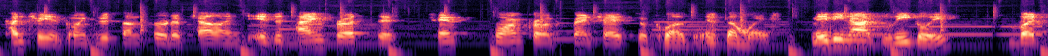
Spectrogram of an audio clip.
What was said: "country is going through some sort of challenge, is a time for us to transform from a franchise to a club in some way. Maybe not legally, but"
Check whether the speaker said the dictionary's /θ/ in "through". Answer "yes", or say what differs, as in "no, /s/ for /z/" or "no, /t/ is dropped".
yes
